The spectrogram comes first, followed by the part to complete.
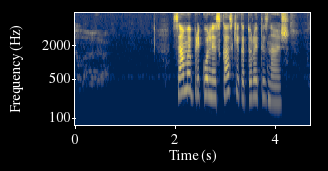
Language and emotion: Russian, neutral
